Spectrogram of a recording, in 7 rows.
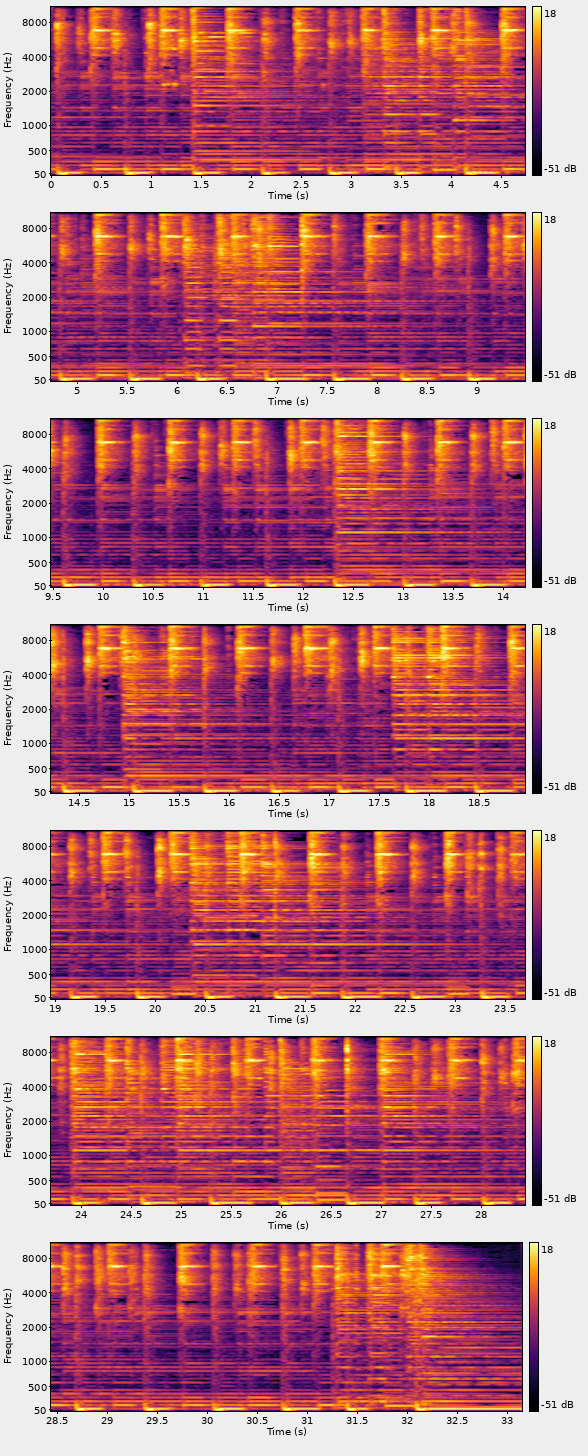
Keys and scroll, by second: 0.7 space, 7.2 ctrl+z, 7.6 space, 10.4 ctrl+g, 13.3 space, 13.6 Escape, 13.9 Escape, 21.0-24.1 typing, 31.8 space.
